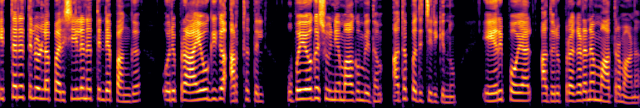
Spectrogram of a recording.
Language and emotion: Malayalam, neutral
